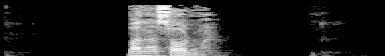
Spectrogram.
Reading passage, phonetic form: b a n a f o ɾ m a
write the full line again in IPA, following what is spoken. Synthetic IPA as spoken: b a n a s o ɾ m a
